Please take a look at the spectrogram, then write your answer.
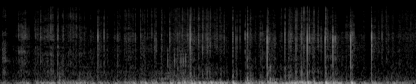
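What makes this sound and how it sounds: A small labeled burlap jute pouch is held close and scratched with nails, producing a continuous rough, fibrous scratching with low rumble. Brief bright scrape bursts repeat irregularly throughout.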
